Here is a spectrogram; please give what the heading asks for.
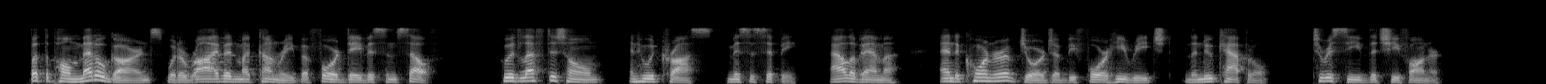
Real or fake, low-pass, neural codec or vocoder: fake; 5.4 kHz; codec, 16 kHz, 0.2 kbps, FocalCodec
